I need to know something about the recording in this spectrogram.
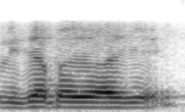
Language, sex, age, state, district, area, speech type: Bengali, male, 45-60, West Bengal, North 24 Parganas, urban, conversation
